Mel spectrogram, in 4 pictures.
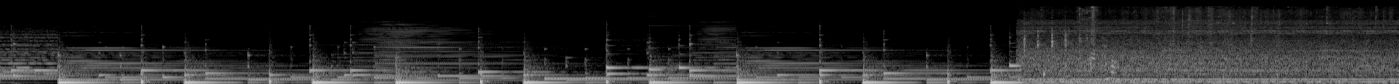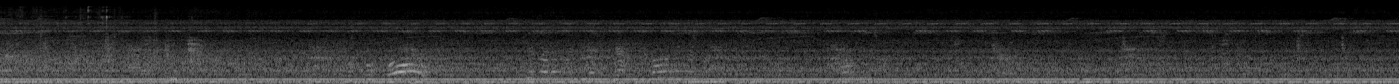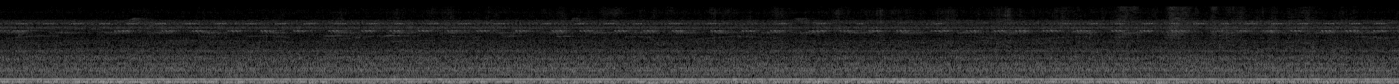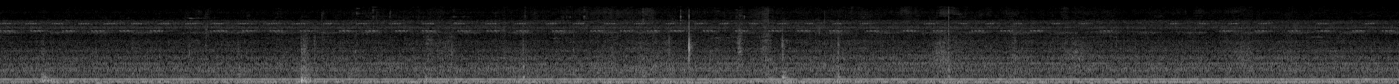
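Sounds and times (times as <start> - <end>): crickets chirping: 10.1 - 55.9.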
